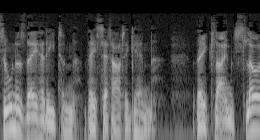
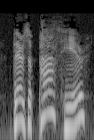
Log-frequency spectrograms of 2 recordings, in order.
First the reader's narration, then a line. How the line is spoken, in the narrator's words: cried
